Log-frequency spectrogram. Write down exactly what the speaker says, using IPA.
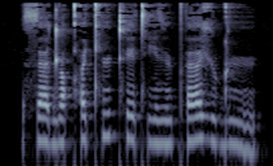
θɜdɳʉqʰʉ cʰʉkʰet̪ʰi ðʉpʰɜʒʉ ɖʉ

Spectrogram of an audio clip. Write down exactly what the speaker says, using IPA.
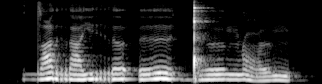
dˤi˧˥˧ra˧˥j rə˧˥˧ʔɘː˧˥˧ ɡ͡ǃɵː˥ŋʕɵ˧˥˧ŋ

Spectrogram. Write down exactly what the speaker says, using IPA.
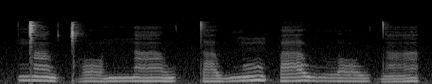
ŋ͡ǀãwɡ͡ǀɔː nːãːwtːaw ŋõ paːwlːɔːw dã

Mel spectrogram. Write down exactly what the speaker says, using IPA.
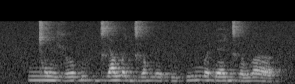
ŋ͡ǁe ʐoɓuf d͡ʑawʌ d͡ʑʌmefi piŋʷɛ ɗɛd͡ʑʌ wʌ

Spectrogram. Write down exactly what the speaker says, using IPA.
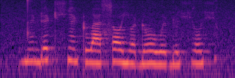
d̪ĩɖeʈ çẽʈ wasɔ joɖo wyɖyçoç

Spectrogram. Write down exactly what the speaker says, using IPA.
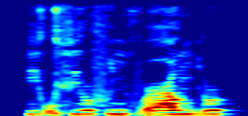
jo̰fʲɯɹfiɲfṵ ʕʌŋḭɹ

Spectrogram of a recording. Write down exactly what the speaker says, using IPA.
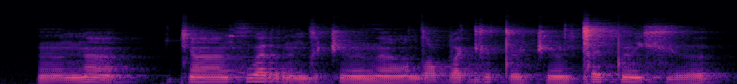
ə̃ː˨ŋã˦˨ | cãː˨xʷa˦ rə̃˨ɡə˨t͡ʃə̃ː˨ðãː˨ dˤa˦ba˦ ɡʲə˞˦˨tə˞˨ t͡ʃə̃ː˨ǀɛ˦tə̃˦i̯xʲəː˨˦

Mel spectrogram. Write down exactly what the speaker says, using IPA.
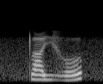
t̪a˧jɣo˨˦

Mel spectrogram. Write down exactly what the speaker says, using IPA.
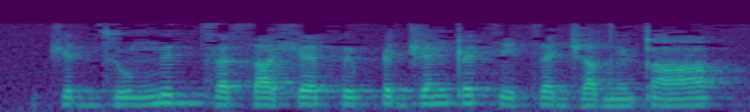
t͡ʃɘ˨dd͡zu˨ ŋɨ˦d d͡zɐ˨sa˨ʃɛ˧θɨ˨˦p ɽɘ˨d͡ʒɛ˦ŋʈɘ˦ t͡si˨t͡sɛ˧d͡ʒa˨dĩ˨˦ ʈã˨˦

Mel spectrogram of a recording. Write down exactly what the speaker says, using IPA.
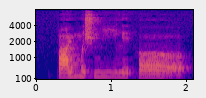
pɑy̯mʌʃ miːlɪhɔː

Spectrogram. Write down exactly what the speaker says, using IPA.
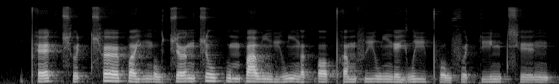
pʰɛː˨˥k̚t͡sʰɵ˨˥t̚t͡sʰœː˥ pɐ˨jŋo˨˩wt͡sœː˧ŋt͡so˥w kʷɐ˥mpaː˥wŋiː˨˥w ŋɐ˨˥k̚ɔː˧ pʰɐ˧mfiː˧w ŋe˨j wiː˧pʰo˨˩wfɵ˨t̚kiː˧n t͡sʰɪ˧ŋ

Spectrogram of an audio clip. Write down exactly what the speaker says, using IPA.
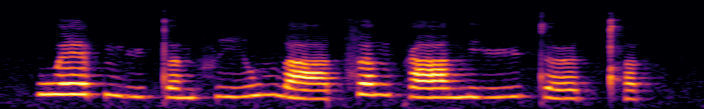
wɛː˥p̚ŋyː˨t̪ɐ˨n fiː˨˥wn̪aː˨˩ t͡sɐ˥nkaː˨˧njyː˨˥ t̪œː˨t̚pʰɐ˨k̚

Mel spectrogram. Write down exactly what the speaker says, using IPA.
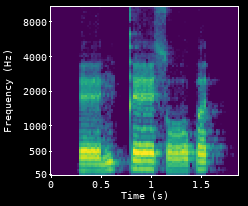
ɛː˧ŋɪ˥k̚t̪ɛː˥ sɔː˨˧pɐ˥t̚

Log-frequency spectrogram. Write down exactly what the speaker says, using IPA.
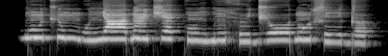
ɡʷũ˦t͡ʃũ˦mu˨ɲaː˦ ɗɛ̃˦t͡ʃɛ˦ kũ˧ɡ͡bĩ˧hɨ˨ d͡ʒoː˦ɗũ˦ siː˨də˨

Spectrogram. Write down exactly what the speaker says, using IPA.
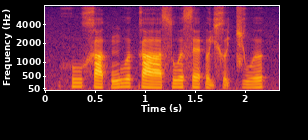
hu˧xa˨˩t̚ ŋu˧ə̯kaː˧˩ su˧ə̯sɛ˧ʔə̰˧˨j xə̰ː˧˨ t͡ɕu˨˦ə̯

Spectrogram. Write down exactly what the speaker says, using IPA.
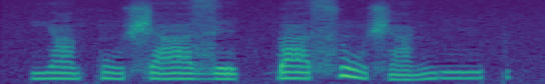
jã˨kʷũ˨ʃaː˨ zeː˨kɡ͡ba˧sũ˦˨ʃã˨ ŋiː˧p

